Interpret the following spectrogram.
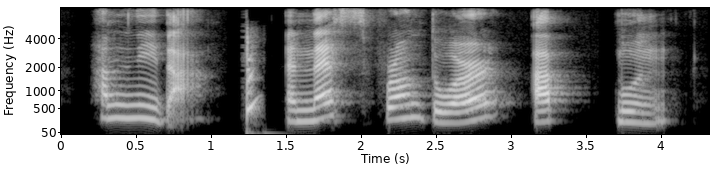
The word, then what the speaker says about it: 합니다: So this case, 합 is pronounced as 함. So it's 합니다, 합니다.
